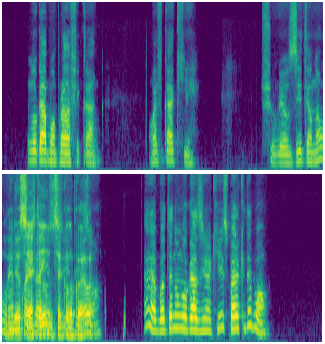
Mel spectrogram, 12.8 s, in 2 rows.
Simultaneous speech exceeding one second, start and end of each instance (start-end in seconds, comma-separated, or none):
6.5-8.3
